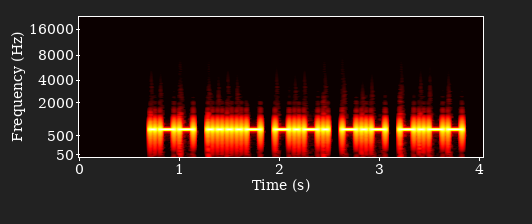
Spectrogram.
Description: Morse code, heard as a keyed tone, about 25 wpm, 700 Hz. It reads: W4CKY
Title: USA Call Signs - 5 Characters - Repeated 3x - 25wpm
